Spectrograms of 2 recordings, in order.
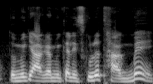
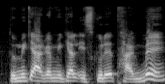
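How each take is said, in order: The two takes are said the same way.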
